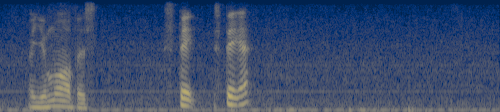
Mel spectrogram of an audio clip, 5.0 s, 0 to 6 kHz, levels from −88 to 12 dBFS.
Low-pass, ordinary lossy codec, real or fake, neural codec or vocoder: 5.4 kHz; Opus, 16 kbps; real; none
